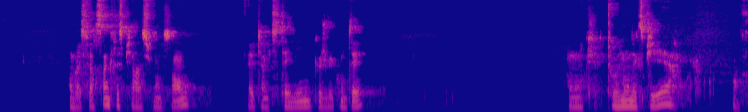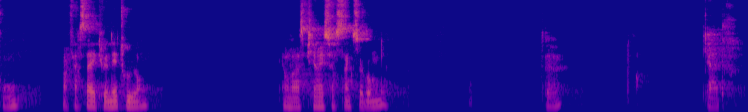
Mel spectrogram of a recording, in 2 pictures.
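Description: A young man speaks calmly, close by, in short phrases with pauses.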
